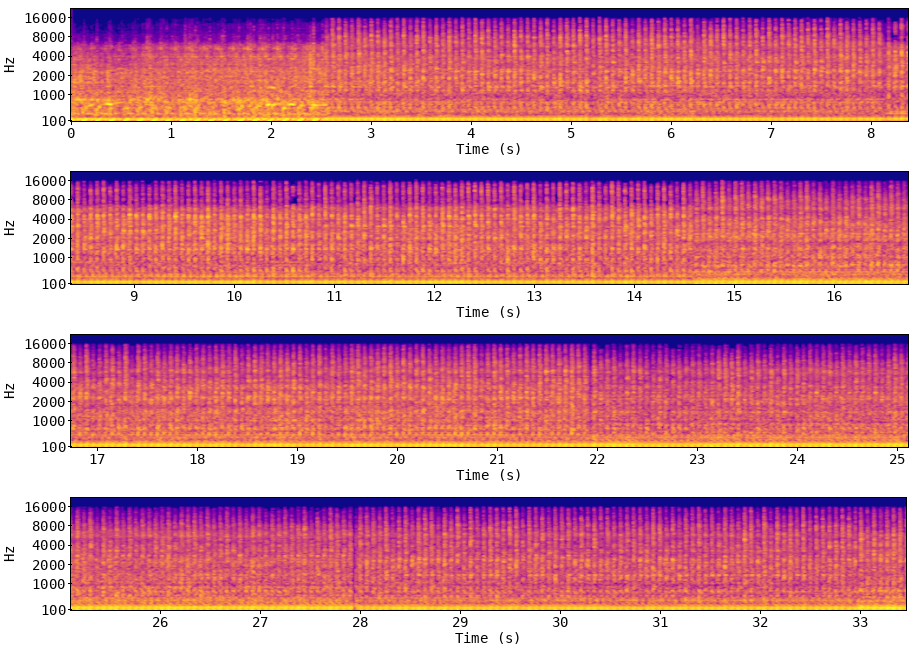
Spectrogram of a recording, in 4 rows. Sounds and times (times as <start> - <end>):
Motorboat, speedboat: 0.0 - 33.4.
